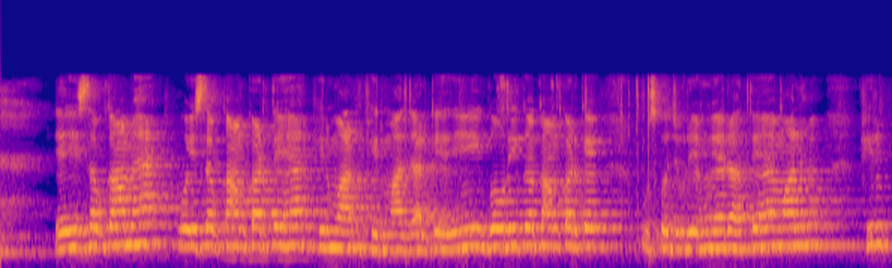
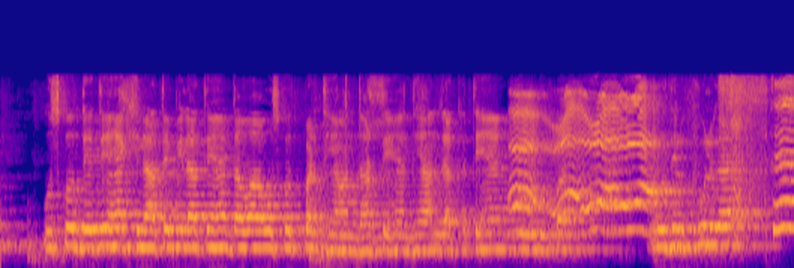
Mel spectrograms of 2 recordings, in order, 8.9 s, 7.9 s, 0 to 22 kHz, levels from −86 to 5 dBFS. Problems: none marked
